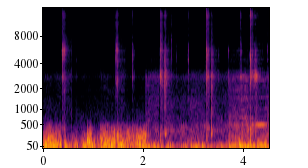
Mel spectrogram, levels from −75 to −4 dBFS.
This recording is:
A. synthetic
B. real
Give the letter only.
A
